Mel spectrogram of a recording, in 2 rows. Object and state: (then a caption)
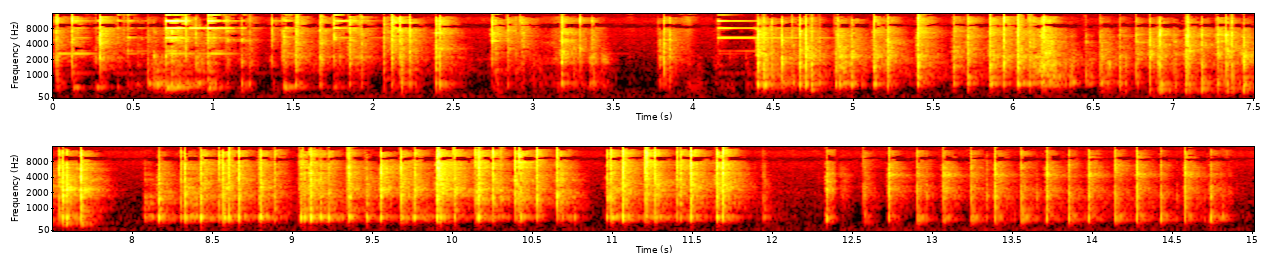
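Metal twin-bell alarm clock. Long acrylic nails tap rapidly across the twin bells, back and glass face of a chrome metal alarm clock. Dozens of light, clicky, bright taps with a faint metallic tone near 620 Hz come in quick bursts separated by brief pauses, each tap dying away almost instantly.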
